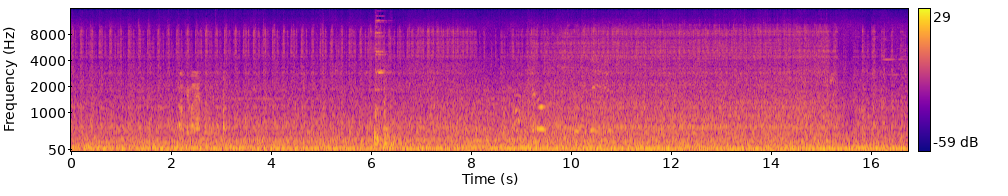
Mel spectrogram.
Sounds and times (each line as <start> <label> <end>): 0.0 Fisherboats leaving the lock 16.7
0.0 engine noises 16.7
2.1 vhf radio comms 3.2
